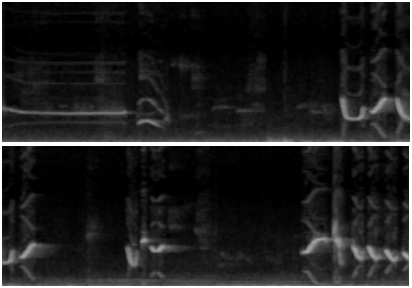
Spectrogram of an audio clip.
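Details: Common iora song used as a lure to provoke other ioras into singing: a long steady whistle, then quick swooping notes and a falling run of rapid whistled slurs near the end.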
